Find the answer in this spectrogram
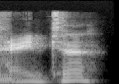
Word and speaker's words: Ponca: It's pronounced Panka.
